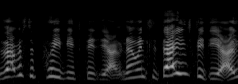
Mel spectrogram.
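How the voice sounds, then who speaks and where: A woman's raised, projected voice at a fairly quick pace, with ordinary pitch variation. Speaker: business coach. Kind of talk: online marketing video talk to camera.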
